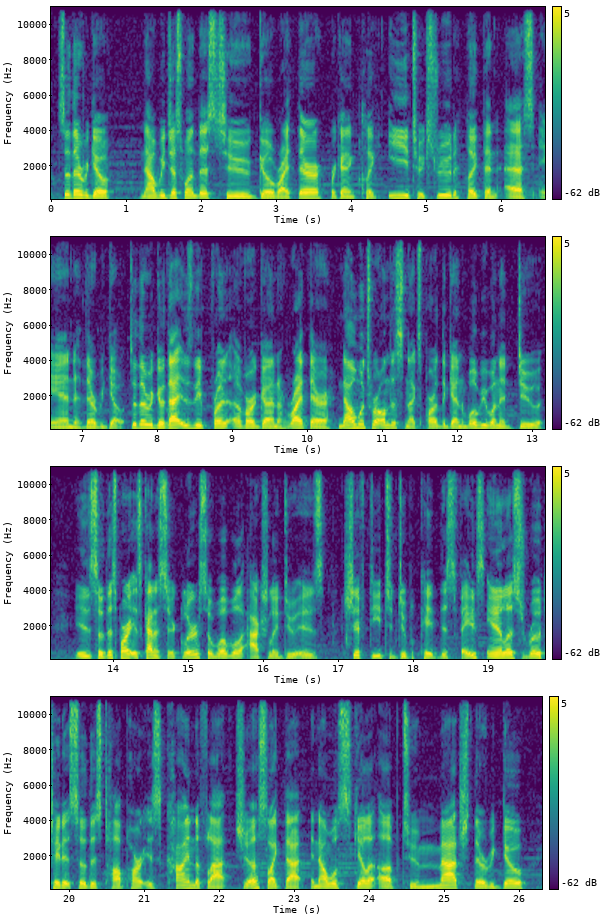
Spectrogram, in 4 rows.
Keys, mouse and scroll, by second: 0.0 shift+middle click, 0.3-1.2 scroll down 9, 1.2 shift+middle click, 2.1 click, 3.3-4.1 scroll up 4, 4.1 e, 4.8 s, 6.0 e, 7.1 Tab, 7.2-7.8 scroll down 10, 8.3 click, 8.6-10.4 middle drag, 10.4 click, 12.1-12.6 scroll down 2, 12.6 scroll up 2, 13.1-14.3 scroll down 2, 14.3 click, 14.7-15.1 scroll up 3, 15.1 Tab, 15.3-16.9 middle drag, 16.9 shift+d, 17.6 s, 18.9-19.4 scroll up 6, 19.4 r, 22.4 click, 22.8-23.2 scroll down 5, 23.2 s, 25.6-26.0 scroll down 3, 26.0 shift+middle click.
